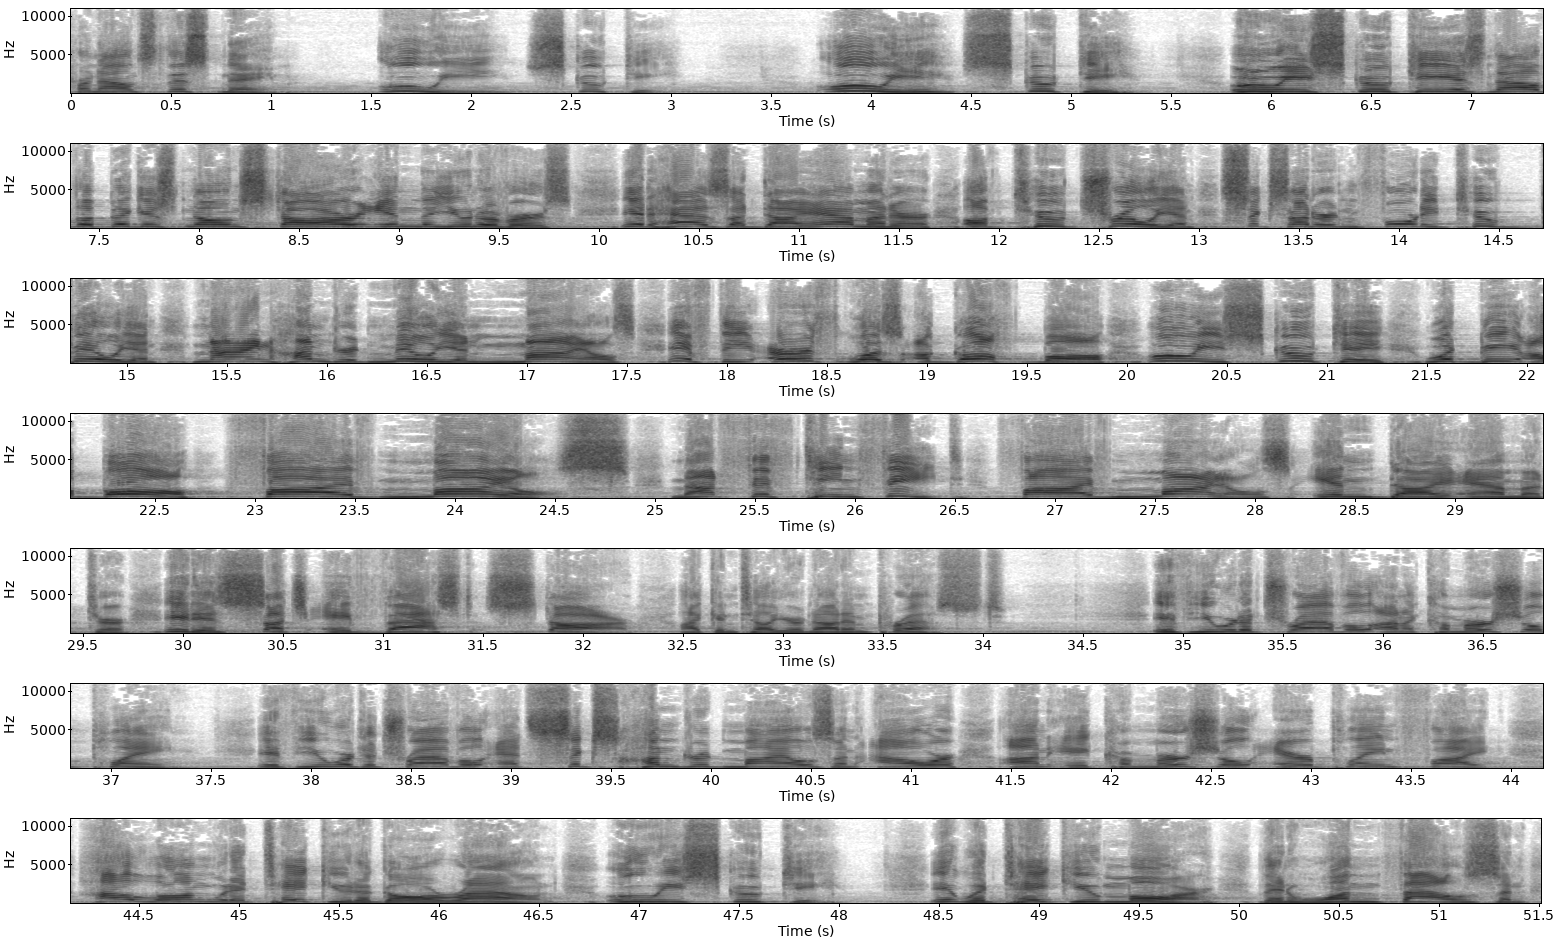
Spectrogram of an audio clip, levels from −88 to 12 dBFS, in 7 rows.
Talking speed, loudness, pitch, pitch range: 120 wpm, -11 LUFS, 230 Hz, 205-260 Hz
